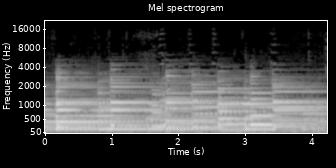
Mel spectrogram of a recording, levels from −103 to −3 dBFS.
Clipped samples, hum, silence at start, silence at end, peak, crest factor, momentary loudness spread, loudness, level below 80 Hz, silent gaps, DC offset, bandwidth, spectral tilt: under 0.1%; none; 0 s; 0 s; -6 dBFS; 14 dB; 4 LU; -20 LUFS; -46 dBFS; none; under 0.1%; 5.4 kHz; -9.5 dB/octave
